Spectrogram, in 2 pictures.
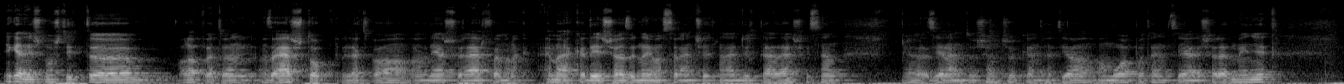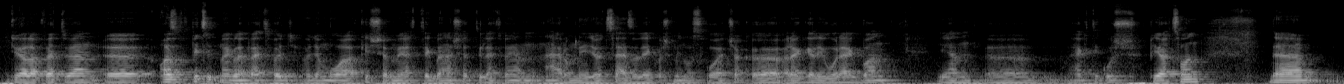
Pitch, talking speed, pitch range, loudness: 95 Hz, 125 wpm, 90-100 Hz, -29 LUFS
